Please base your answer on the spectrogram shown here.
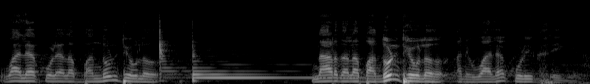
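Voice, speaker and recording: A man with a Marathi accent preaching a devotional kirtan sermon, acting out the story's voices and moving between hushed telling and loud sung cries. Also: mid-range voice, moderate pace, music in the background.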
